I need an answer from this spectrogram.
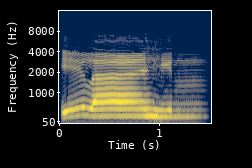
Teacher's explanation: Tahan di hidung dua ketukan. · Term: Mim nun berwarna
